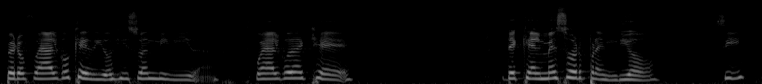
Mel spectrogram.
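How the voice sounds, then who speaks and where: A woman with a Colombian accent speaks in a high voice during a church sermon. She tells her testimony in an earnest, conversational way, often pausing to ask whether listeners follow. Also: darkish tone.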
